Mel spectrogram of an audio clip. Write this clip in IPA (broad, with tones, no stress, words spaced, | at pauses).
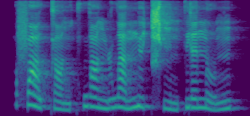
fɑ˥˩ʊ̯ kɑ˨˩ŋ kʰwɑ˥˧ŋɻwä˥˧ n̪y˥˩t͡ɕʰi˨˩nt̪jɛ˥n ɤ˧˥ŋ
